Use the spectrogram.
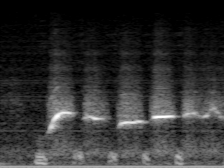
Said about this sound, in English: This half hour, we're exploring music of whistling. That's right, whistling music.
